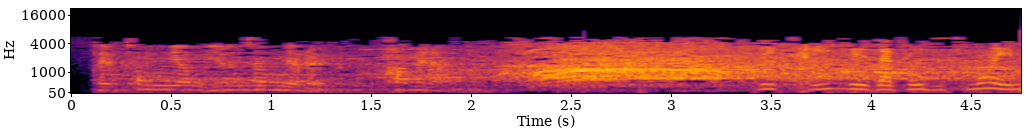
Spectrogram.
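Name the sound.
crowd cheering and applause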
